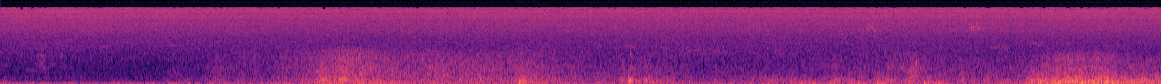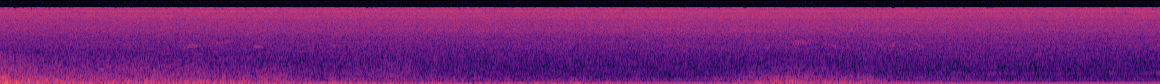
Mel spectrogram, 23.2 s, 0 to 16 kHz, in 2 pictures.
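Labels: Rain falls steadily. 0:00.0 - 0:02.1
Rain falling during a heavy thunderstorm. 0:01.9 - 0:15.7
Rain falling with thunder and lightning during a storm. 0:15.3 - 0:23.2
Rain falling. 0:15.3 - 0:23.2

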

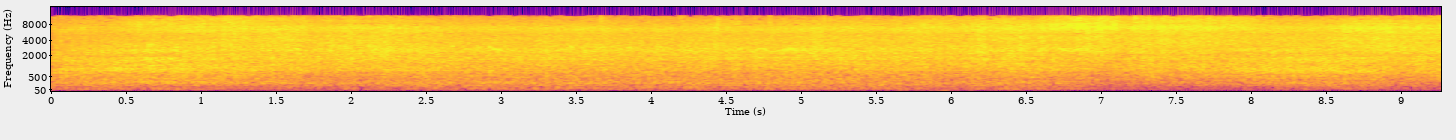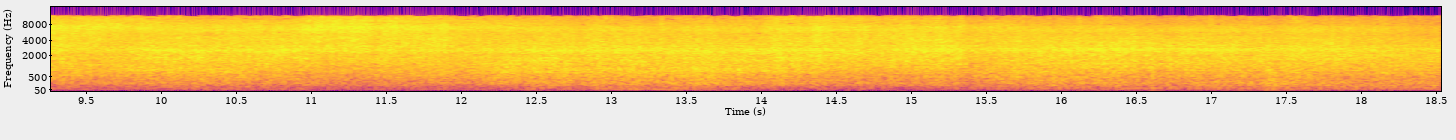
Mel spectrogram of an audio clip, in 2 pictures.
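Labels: A car passes by in the rain. 0:00.0 - 0:02.0
Rain pouring loudly on a hard surface. 0:00.0 - 0:18.5
Urban traffic with cars driving in the rain. 0:00.0 - 0:18.5
A car passes by in the rain. 0:07.7 - 0:09.8
A car passes by in the rain. 0:12.1 - 0:14.2

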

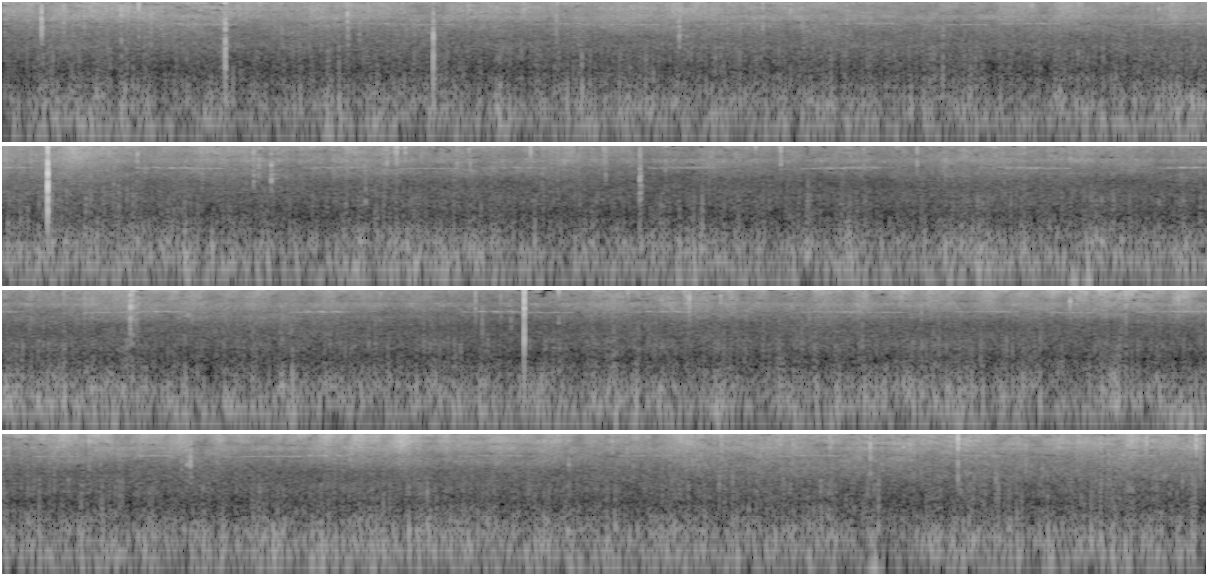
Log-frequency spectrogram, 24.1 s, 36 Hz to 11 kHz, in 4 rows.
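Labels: Low-pitched popping sound with fire crackling. 0:01.0 - 0:01.2
Low-pitched popping sound with fire crackling. 0:02.0 - 0:02.3
A low-pitched popping sound combined with crackling fire. 0:06.1 - 0:06.4
A low-pitched popping sound combined with crackling fire. 0:14.5 - 0:14.7

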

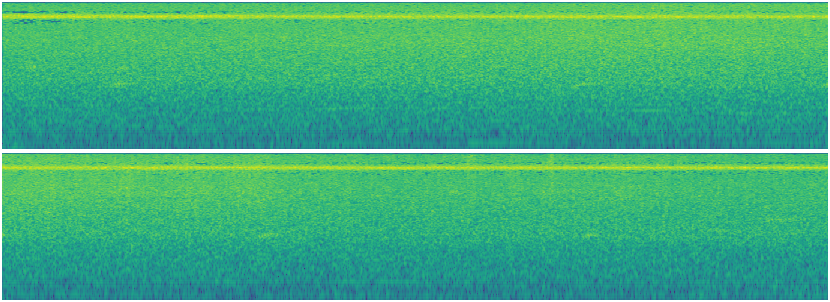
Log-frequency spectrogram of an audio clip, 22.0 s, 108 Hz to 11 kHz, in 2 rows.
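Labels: Outdoor ambient noise. 0:00.0 - 0:22.0

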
